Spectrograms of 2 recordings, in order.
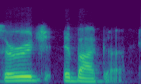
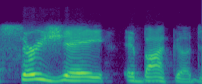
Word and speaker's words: Serge Ibaka: So this guy's name is Serge Ibaka, S-E-R-G-E, Serge Ibaka. His name is not Serge Ibaka, dude.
